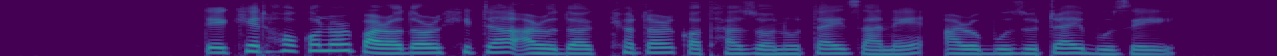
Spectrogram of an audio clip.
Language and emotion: Assamese, neutral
